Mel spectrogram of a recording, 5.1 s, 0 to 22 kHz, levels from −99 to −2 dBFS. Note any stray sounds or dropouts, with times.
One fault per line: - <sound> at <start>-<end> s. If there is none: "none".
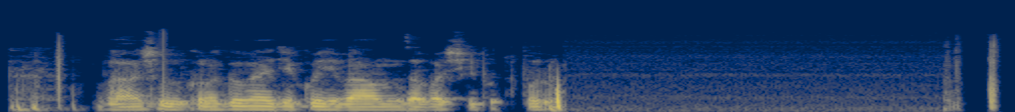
none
